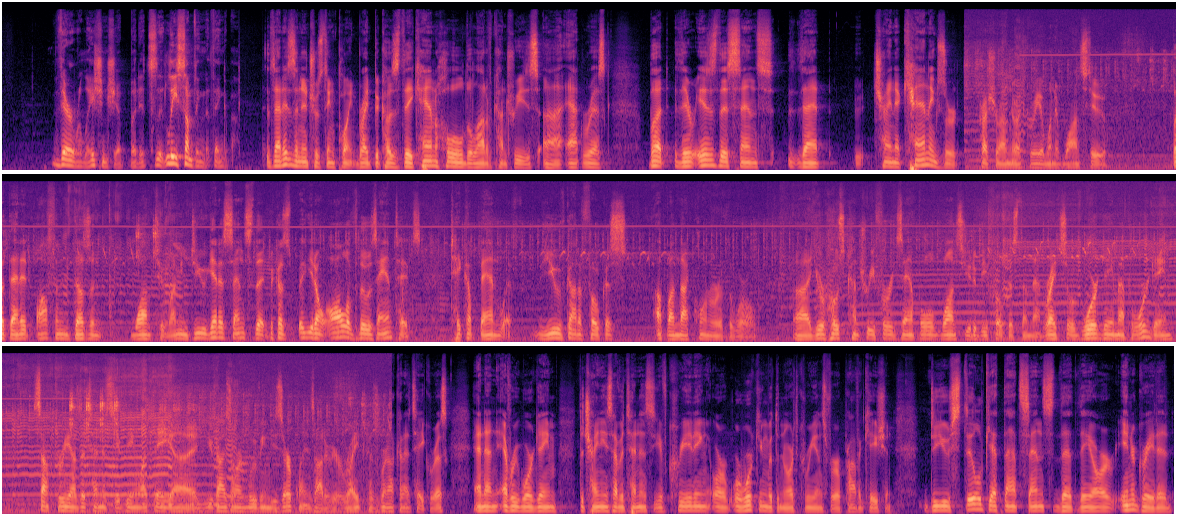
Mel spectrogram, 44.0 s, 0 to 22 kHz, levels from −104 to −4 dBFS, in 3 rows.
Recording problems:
electrical hum; loud; from 12 to 34 s; 50 Hz, 6 dB below the speech
high-pitched whine; noticeable; from 13 to 30 s; 6 kHz, 20 dB below the speech

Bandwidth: 18 kHz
